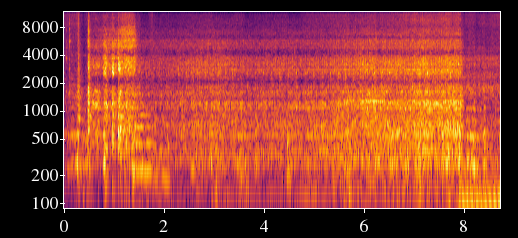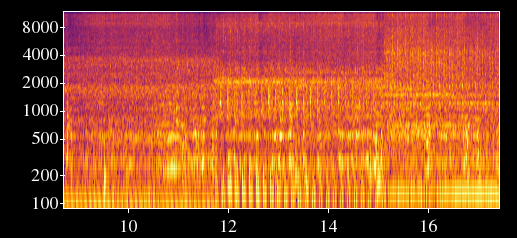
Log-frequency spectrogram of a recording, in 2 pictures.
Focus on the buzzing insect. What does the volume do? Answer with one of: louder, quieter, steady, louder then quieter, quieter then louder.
louder.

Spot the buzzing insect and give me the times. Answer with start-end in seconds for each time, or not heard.
0.0-17.4.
